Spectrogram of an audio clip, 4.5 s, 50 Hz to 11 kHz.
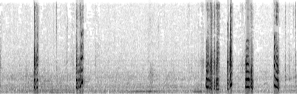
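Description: Screw being turned with a hex key through the 3D-printed hot end mount, giving short squeaks and clicks: two single ones about a second apart, then a quick run of four near the end.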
